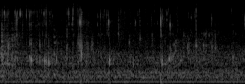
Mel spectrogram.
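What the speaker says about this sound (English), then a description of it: "the last 10, 15 seconds of your pour, you're gonna pour directly into the center" A thin stream of water pours steadily into a Chemex coffee maker, soft splashing and trickling throughout, quiet and close.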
